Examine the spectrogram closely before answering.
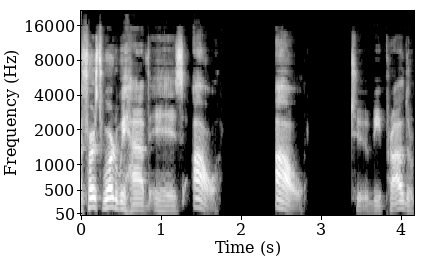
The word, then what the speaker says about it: ao: So the next one is spelled A-O in pinyin, and it's pronounced ow, ow, ow. So maybe you can hear that this ah sound is further back.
